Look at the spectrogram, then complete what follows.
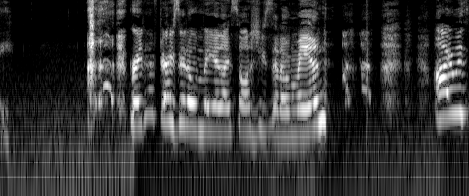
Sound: laughs

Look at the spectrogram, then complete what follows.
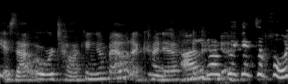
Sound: laughs

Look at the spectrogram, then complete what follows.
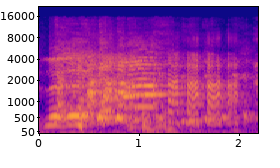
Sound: laughing

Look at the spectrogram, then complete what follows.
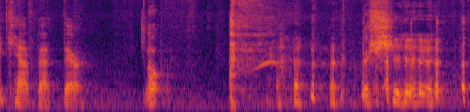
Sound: laughing

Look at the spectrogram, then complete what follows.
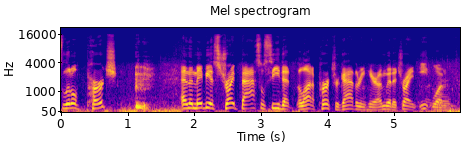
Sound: clears throat

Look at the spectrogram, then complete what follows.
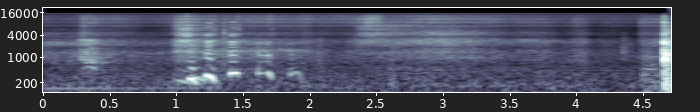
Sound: Nancy chuckles

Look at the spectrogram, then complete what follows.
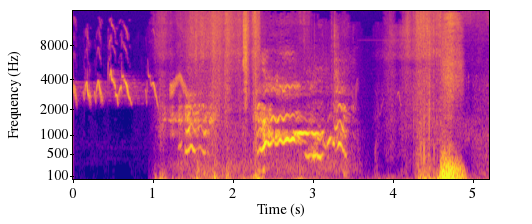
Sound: quiet pained neigh

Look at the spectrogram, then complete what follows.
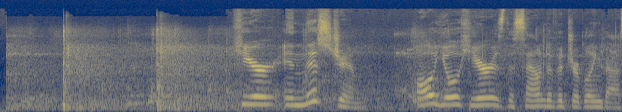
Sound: dribbling noise

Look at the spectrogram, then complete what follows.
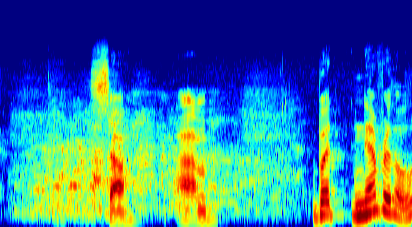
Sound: audience laughs

